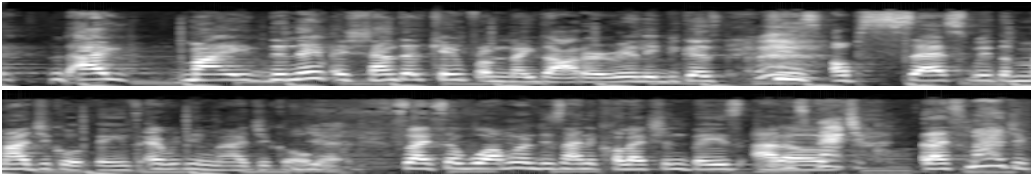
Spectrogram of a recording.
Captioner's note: laughter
